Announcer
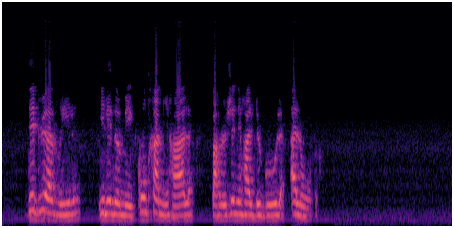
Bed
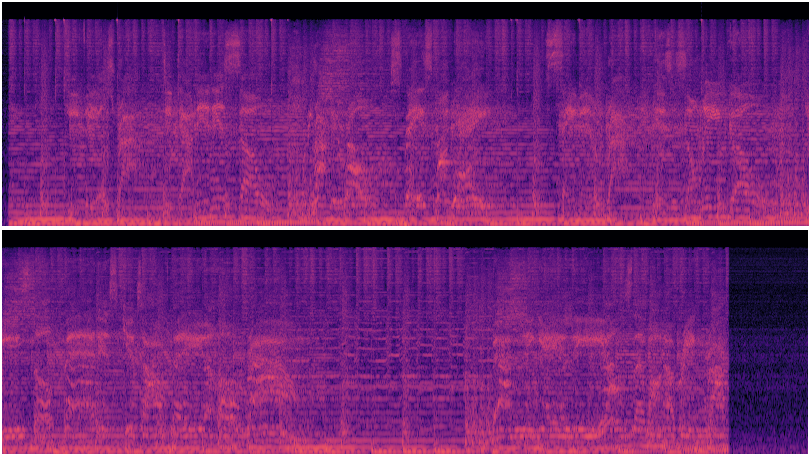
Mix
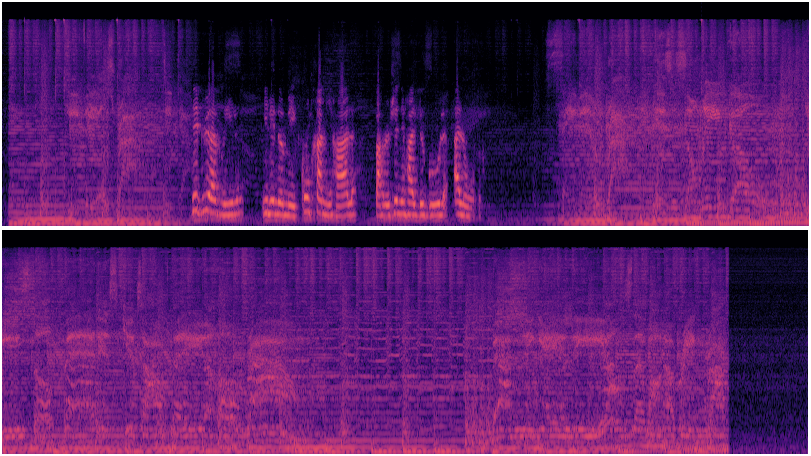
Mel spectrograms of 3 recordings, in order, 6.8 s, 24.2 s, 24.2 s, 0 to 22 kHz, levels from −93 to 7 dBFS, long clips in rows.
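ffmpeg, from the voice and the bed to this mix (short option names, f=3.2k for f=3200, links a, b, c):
-filter_complex "[0:a]adelay=2450,volume=0.5dB[a];[1:a]volume=21dB,afade=t=out:st=2.02:d=0.94:silence=0.0630957,afade=t=in:st=8.08:d=0.82:silence=0.0501187[b];[a][b]amix=inputs=2:normalize=0"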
